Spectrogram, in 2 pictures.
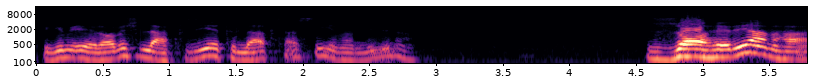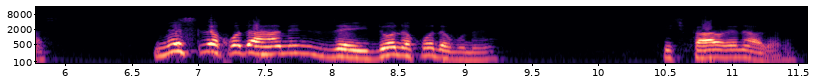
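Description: Guy teaching grammar, slightly high voice, repeats terms slow, muffled recording. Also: lively intonation, vocal fry. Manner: explains step by step, repeating terms slowly. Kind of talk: Arabic grammar lecture. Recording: dull lo-fi recording.

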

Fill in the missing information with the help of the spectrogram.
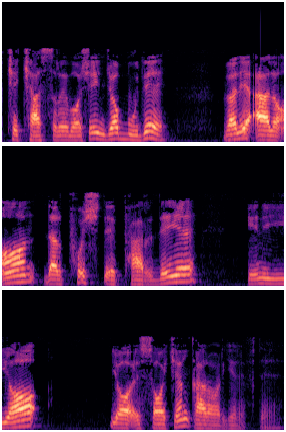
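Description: A Persian-speaking man teaches Arabic grammar in an explanatory lesson, going step by step and repeating and drawing out terms. His voice is mid-range and creaky, captured on a dull lo-fi recording.

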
